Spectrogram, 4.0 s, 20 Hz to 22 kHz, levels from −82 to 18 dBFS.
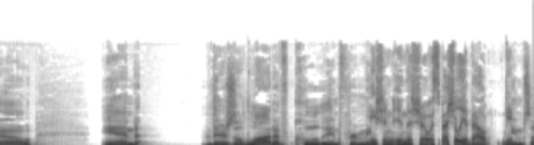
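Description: Speech that, from 2.79 to 3.85 s, right after "a lot of cool", jumps to double speed and an octave higher. This is audio read two samples at a time: pairs of samples are taken as one frame, halving the duration and folding high frequencies back down.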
